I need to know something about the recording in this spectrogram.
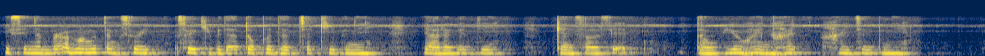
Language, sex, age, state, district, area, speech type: Manipuri, female, 30-45, Manipur, Chandel, rural, spontaneous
